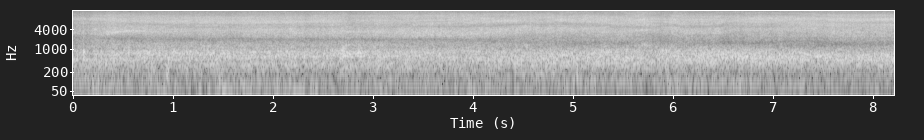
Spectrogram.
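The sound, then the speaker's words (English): Waterfall rushing close up, a loud, dense and steady roar of falling water that holds constant throughout without any break. “So now I'm going to try my best to cross this waterfall without dropping the camera in it”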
